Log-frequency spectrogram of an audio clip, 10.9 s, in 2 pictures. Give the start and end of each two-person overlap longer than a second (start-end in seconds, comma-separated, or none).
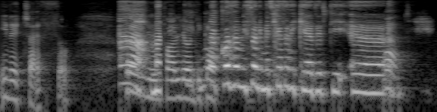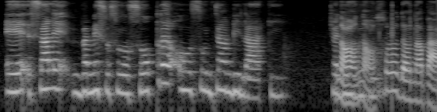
1.5-2.9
